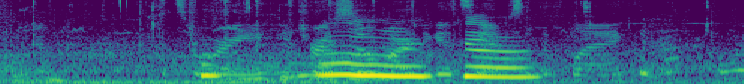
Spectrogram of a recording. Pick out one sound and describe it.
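A dog howls and yelps loudly.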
